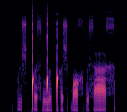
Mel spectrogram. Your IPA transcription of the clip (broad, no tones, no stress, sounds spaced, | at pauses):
p ɨ ʃ ǃ ə s ŋ͡ǃ ə ǃʰ ɐ ʃ ɓ ɒ x ɓ ə s a x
